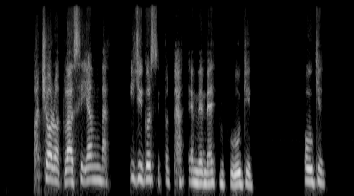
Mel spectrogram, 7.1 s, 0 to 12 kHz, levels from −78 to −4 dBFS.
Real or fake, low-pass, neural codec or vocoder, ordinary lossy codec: fake; 10.8 kHz; codec, 16 kHz in and 24 kHz out, 0.6 kbps, FocalCodec, streaming, 2048 codes; none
